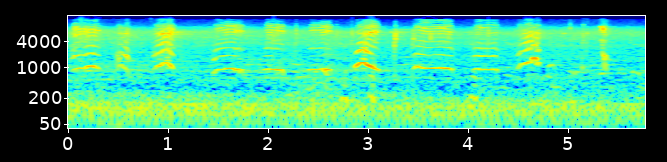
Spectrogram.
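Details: Abandoned monkey crying very loudly: high, wavering whistled cries that rise and fall, repeated about twice a second in a steady run of a dozen or so, over a constant low hum.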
